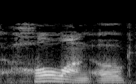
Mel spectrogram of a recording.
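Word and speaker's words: Hwang-ok: My pronunciation of her name, and it can vary, of course, is Hoang Ok, which apparently means Jade Princess.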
